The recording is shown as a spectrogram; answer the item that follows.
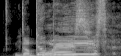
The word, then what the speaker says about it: Dupuis: It's D-U-P-U-I-S. Cool. How do you pronounce that? Dupuis? – Dupuis? – Dupuis? – Dupuis. – Dupuis? Dupuis. It's Dupuis! Amanda Dupuis!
